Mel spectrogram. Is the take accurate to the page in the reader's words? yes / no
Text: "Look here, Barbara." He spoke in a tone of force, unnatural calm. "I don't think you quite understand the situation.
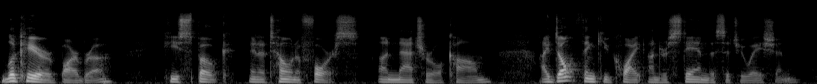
yes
